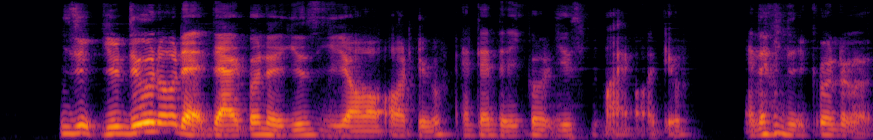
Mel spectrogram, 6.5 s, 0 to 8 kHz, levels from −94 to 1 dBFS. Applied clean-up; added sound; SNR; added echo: neural mask model DeepFilterNet 3.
